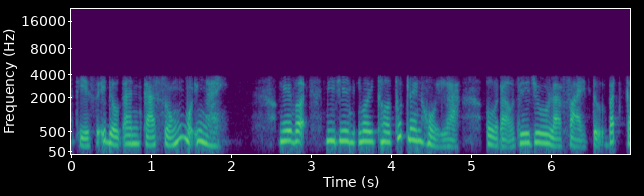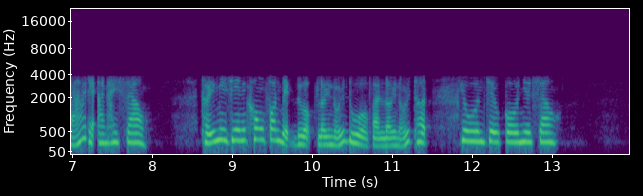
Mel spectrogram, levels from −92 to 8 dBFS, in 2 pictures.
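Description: Speech, passed through the iLBC codec for its whole length. The line is narrowband, roughly 200 Hz to 3.7 kHz, so nothing above that survives. The codec damage is plainly audible. The voice has a rough, slightly synthetic grain. Each frame's excitation is coded on its own, and the coarseness fits the 13.33 kbps mode with 30 ms frames. There are also two lost iLBC frames, at 3.27 to 3.30 s and at 6.15 to 6.19 s. Each gap is about 30 ms, one frame. The decoder fills it by repeating the last pitch cycle mixed with noise. The result is a brief held, buzzy vowel-like sound. The following frame does not depend on the lost one, so the speech comes back cleanly right after.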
